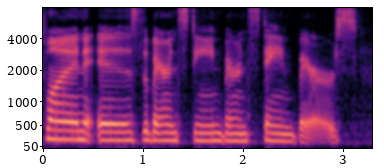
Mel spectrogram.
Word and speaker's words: stain: Everyone was convinced it was spelled with an E, but like people are going back now and they're seeing that it's spelled with an A and now pronouncing it correctly as Stain.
